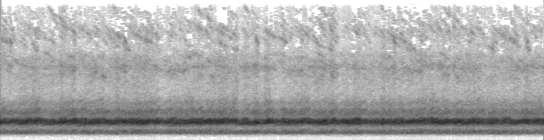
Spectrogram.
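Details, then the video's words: Natural sound of frogs singing: a thick, ceaseless chorus of overlapping croaks and trills, holding an even loudness, with a faint low murmur underneath. "One hour of singing frogs."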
